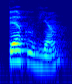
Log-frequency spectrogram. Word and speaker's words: péruvien: En masculino termina un poco como si fuera una A, péruvien, y el femenino sí, más suena como una E, como está escrito ahí, péruvienne.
